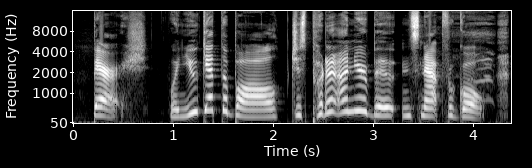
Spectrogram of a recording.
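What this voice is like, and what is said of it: Attempted American accent. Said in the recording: “going to try. I think her accent will be better because she watches a lot of American television ... you can critique our American accents”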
